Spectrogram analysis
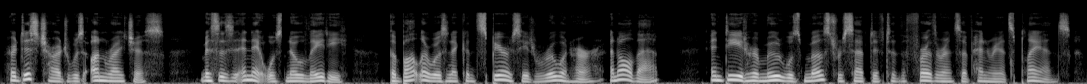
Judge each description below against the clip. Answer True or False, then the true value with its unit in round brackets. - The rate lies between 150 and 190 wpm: True (175 wpm)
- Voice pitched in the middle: True (155 Hz)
